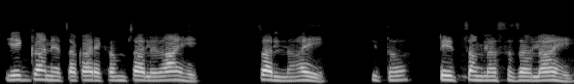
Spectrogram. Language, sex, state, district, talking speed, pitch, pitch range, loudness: Marathi, female, Maharashtra, Pune, 125 wpm, 195 Hz, 185-210 Hz, -19 LUFS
